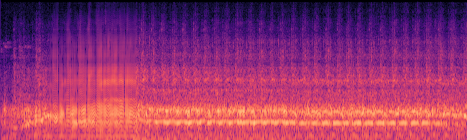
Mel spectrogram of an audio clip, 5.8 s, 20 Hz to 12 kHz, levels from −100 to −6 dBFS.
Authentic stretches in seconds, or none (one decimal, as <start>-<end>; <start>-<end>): 0.0-0.6; 1.7-5.8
